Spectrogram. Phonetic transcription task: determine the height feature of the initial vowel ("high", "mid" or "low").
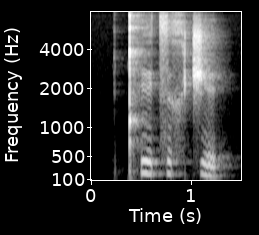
high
